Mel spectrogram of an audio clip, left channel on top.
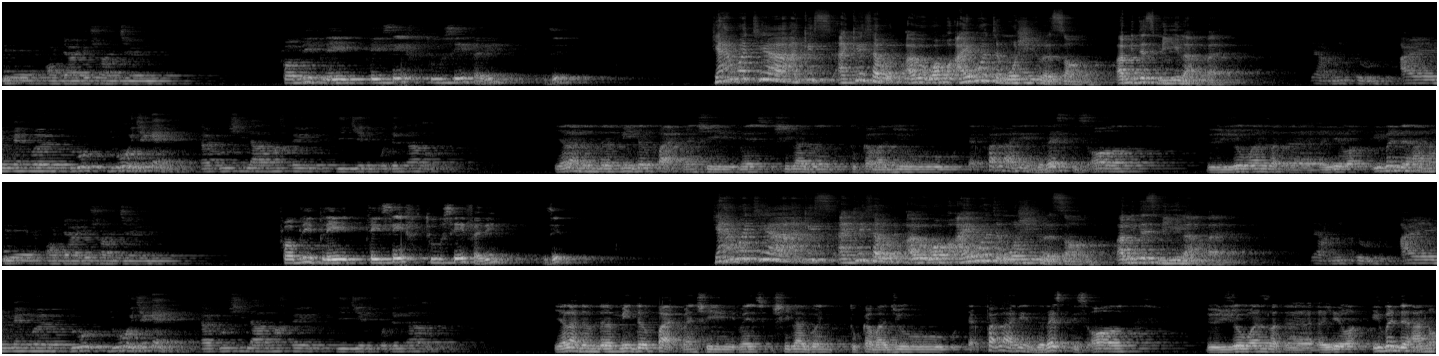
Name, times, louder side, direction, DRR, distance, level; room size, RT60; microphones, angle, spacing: voice 1, 0.0-1.5 13.1-16.1 16.3-18.7, equal, 10° left, -3 dB, 0.9 m, -36 dB
voice 2, 2.8-5.0 5.4-5.6 19.9-25.6 26.4-28.6, right 5 dB, 60° right, 6 dB, 0.3 m, -28 dB
voice 3, 7.1-10.9 11.1-12.2, equal, 35° left, 1 dB, 0.5 m, -27 dB
6.3 x 2.3 x 3.2 m, 1.3 s
head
